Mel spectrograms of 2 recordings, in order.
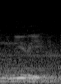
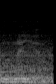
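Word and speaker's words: Munayyir: Qala Al-Badr Ibnul Muniri. Munayir. Oh, Munayir. Ini bukan kitab yang Kiai Syarif sarahin. Nah, nggak tahu dah. Bukan. Nggak tahu. Tapi namanya tuh Ibnul Munayir. Orang suka bacanya Munir mulu. Ibnul Munayir.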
